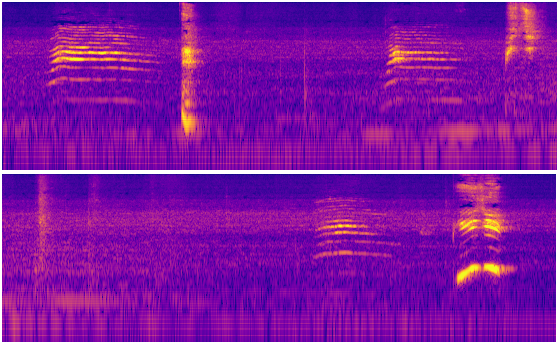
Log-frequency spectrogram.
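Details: Male tabby point Siamese cat Mićo meows at his owner because he wants something. Three drawn-out, slightly falling, harmonic-rich meows are spaced several seconds apart. Sharp clicks and knocks and a faint low hum fall between them.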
